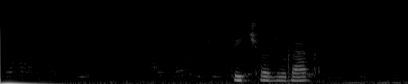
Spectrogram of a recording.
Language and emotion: Russian, neutral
